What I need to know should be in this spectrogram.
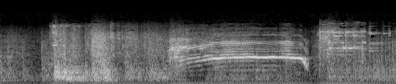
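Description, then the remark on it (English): A loud crash of breaking glass gives way to the stock Bartlett scream sound effect, a sustained, piercing scream that slides downward and cuts off, followed by another burst of clattering debris. “What was that? It's the Bartlett scream.”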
